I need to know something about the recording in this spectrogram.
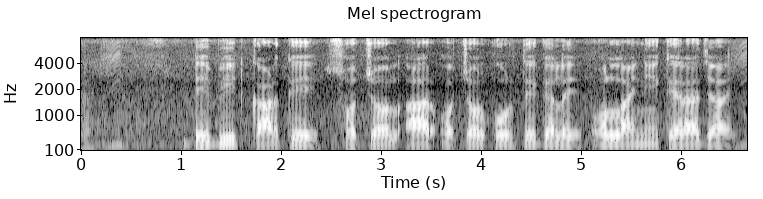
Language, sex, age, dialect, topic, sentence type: Bengali, male, 18-24, Jharkhandi, banking, statement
